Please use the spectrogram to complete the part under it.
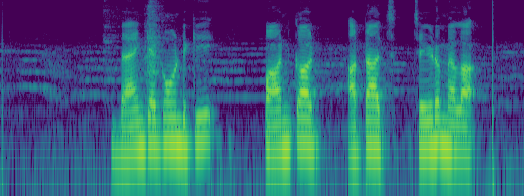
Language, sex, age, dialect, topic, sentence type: Telugu, male, 18-24, Utterandhra, banking, question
